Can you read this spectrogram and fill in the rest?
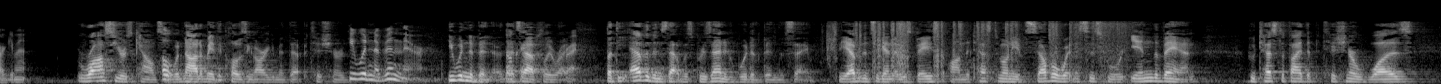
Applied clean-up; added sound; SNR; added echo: none; Packing tape, duct tape; 12 dB; none.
